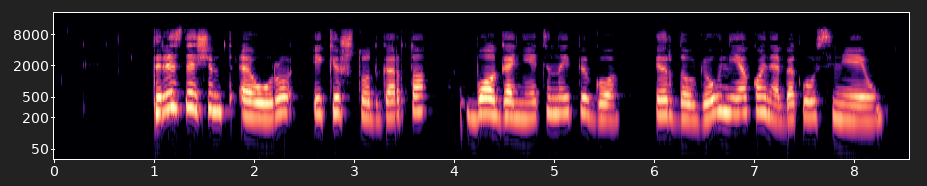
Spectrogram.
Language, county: Lithuanian, Kaunas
